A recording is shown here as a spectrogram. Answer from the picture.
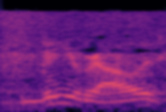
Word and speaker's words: Deros: thing, Dominic, you told me that the correct pronunciation is Dros and I've noticed the last 20 minutes you've been saying Daryl.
